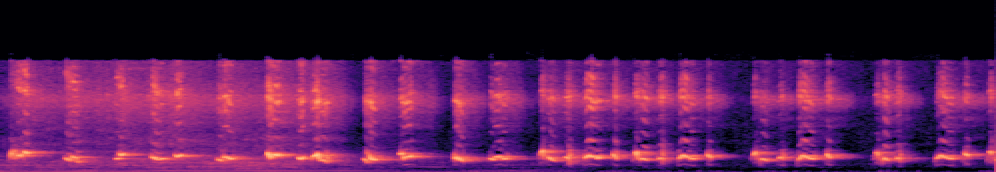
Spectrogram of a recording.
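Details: Yellow-vented Bulbul lure song for prompting continuous singing: a rapid, chattering flow of bubbly, slurred notes, with a low hum underneath during the first two seconds that then fades to a clean background.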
